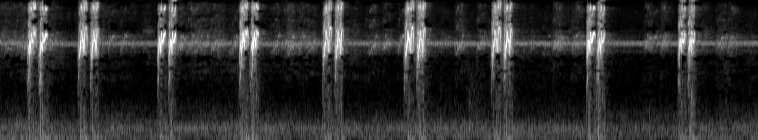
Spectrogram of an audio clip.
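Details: Nine crisp double chirps from a singing Forpus parrotlet, each a tight high pair, spaced about every half second over a steady thin high tone.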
